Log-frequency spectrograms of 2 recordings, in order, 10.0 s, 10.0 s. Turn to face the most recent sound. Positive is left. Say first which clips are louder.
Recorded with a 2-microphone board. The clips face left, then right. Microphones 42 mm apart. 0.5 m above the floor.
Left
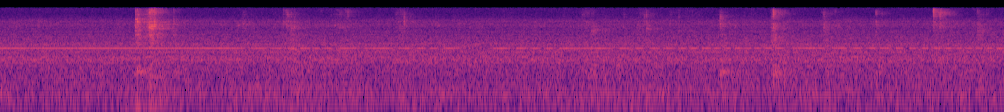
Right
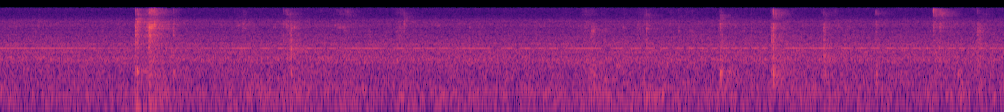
# right 3 dB
turn(degrees=-40)  # may be behind; listen again after turning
